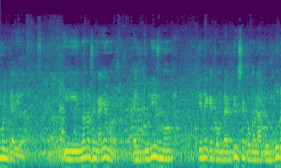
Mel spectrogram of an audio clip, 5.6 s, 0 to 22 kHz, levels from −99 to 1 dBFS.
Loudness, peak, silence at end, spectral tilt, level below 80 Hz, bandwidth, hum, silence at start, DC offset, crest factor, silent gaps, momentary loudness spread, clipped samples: -12 LUFS; 0 dBFS; 0 s; -7.5 dB/octave; -38 dBFS; 10 kHz; none; 0 s; under 0.1%; 10 dB; none; 11 LU; under 0.1%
